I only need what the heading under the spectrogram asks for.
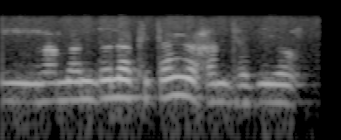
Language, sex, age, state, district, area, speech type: Manipuri, male, 60+, Manipur, Churachandpur, urban, conversation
